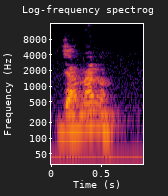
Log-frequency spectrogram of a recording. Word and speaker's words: Jahannam: Se pronuncia Jahannam. O en árabe, Jahannam.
